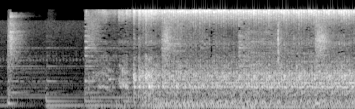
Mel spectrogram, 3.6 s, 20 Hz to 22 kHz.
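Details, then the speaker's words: High-mileage 2001 Dodge Cummins diesel after replacing the squealing alternator: engine catches after a brief crank and settles into an even diesel rumble with no belt squeal; sounds a lot better, normal running. "sounds a lot better."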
